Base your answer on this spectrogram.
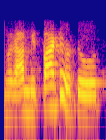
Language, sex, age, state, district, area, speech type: Marathi, female, 60+, Maharashtra, Nanded, urban, conversation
